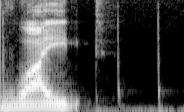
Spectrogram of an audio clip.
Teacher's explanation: lower lip and back of the tongue as well as upper lip ये तीनों मिलके आपके एक्टिव आर्टिकुलेट र है एंड ये जो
